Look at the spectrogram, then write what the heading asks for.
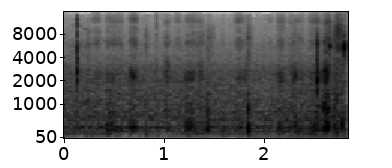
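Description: A Lamy Al-Star fountain pen with a broad nib moving across paper, a soft, continuous scratchy rustle with small irregular strokes, close and faint.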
